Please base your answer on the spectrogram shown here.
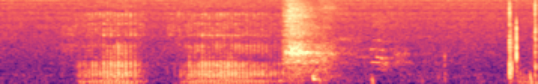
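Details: Sleeping dog named Rocky snoring indoors: two rough, buzzy snores in quick succession, then a brief higher squeak and a few sharp clicks near the end.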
